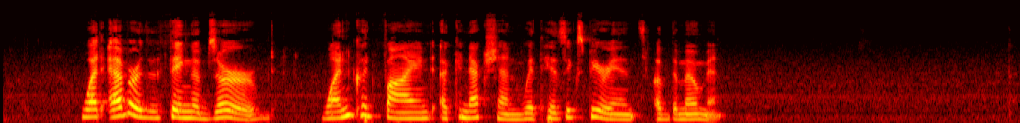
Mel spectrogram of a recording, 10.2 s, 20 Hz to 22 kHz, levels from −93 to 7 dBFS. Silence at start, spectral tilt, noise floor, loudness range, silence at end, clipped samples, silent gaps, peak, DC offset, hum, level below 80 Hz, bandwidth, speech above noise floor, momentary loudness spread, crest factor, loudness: 0.8 s; -5 dB/octave; -65 dBFS; 12 LU; 3 s; under 0.1%; none; -6 dBFS; under 0.1%; none; -70 dBFS; 12 kHz; 39 dB; 12 LU; 24 dB; -27 LUFS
